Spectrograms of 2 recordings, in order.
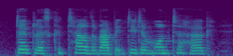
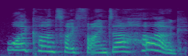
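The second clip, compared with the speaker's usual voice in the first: higher, mildly wailing question; plaintive; 6 semitones higher, 4 dB louder than usual. A narrator's reading. Poor Douglas failing to find a hug, plaintive. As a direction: complain like a disappointed young bear.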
